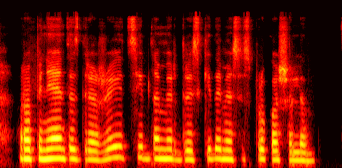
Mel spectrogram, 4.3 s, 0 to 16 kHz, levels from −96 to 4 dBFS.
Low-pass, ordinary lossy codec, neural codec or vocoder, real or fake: 10.8 kHz; Opus, 24 kbps; none; real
